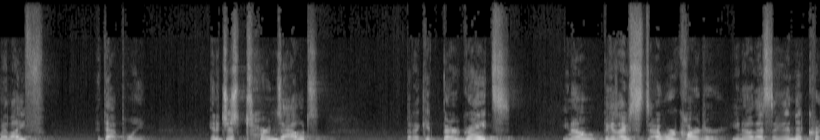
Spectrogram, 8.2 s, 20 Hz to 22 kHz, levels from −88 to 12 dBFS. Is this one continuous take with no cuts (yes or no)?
yes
